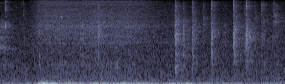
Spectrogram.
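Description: Keystrokes on a computer keyboard used with a talking word processor, a quick run of taps and clicks, close and fairly quiet, with no voices.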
